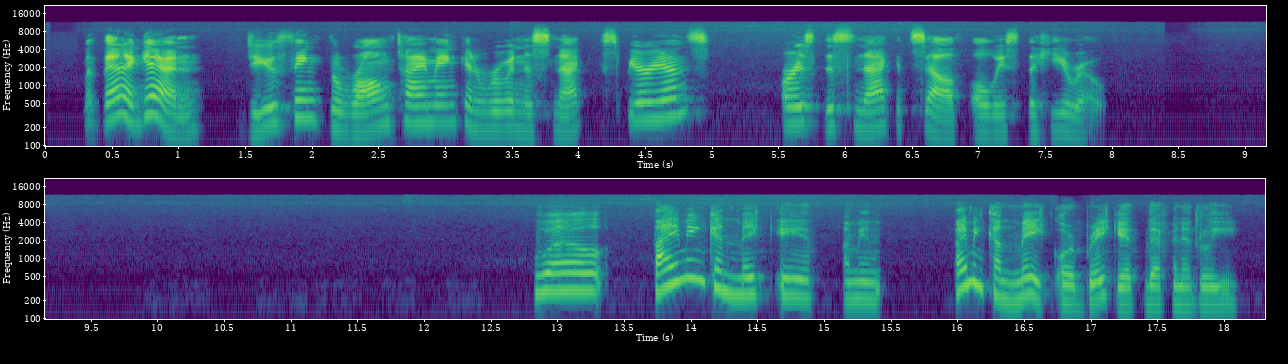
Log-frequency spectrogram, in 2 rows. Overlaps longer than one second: none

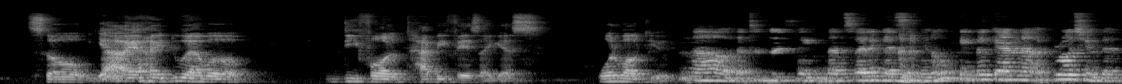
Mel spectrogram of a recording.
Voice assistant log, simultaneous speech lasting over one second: none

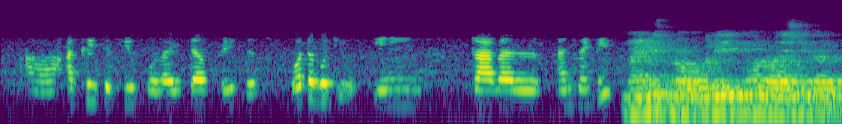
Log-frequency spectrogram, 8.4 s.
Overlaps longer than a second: none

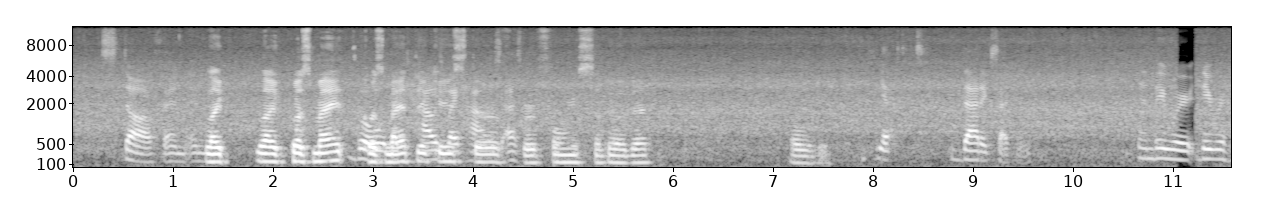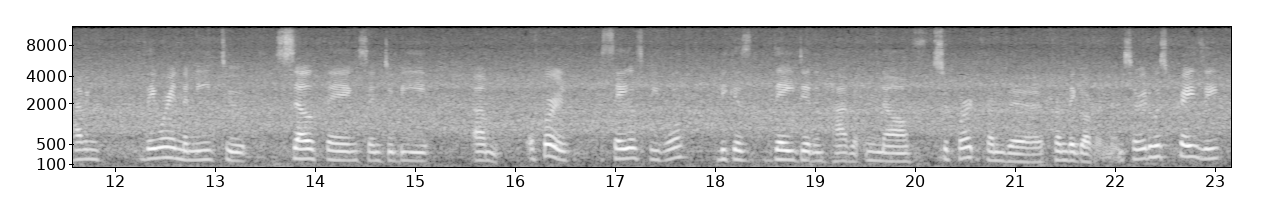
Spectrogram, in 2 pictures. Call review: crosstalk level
present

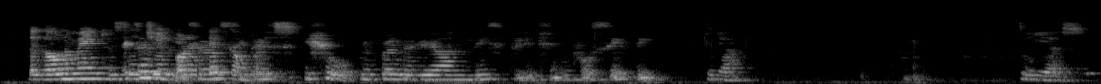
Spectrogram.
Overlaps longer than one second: present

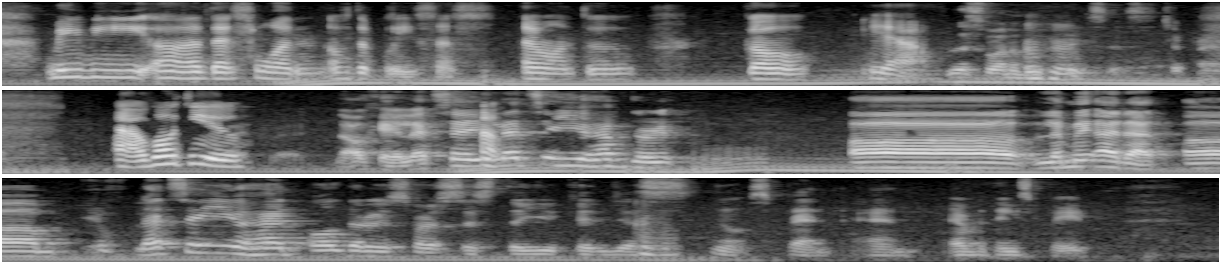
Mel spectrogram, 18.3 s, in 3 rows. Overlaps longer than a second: none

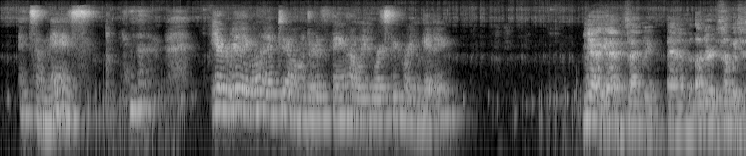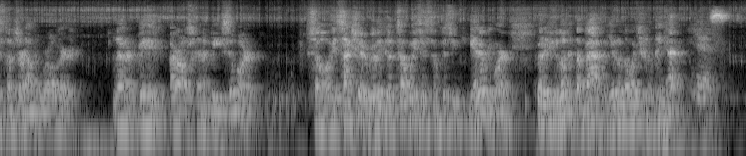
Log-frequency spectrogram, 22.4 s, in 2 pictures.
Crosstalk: none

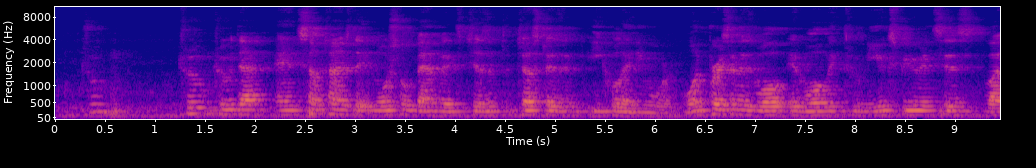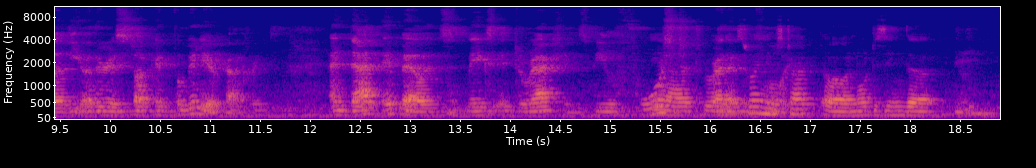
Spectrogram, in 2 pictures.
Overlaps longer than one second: present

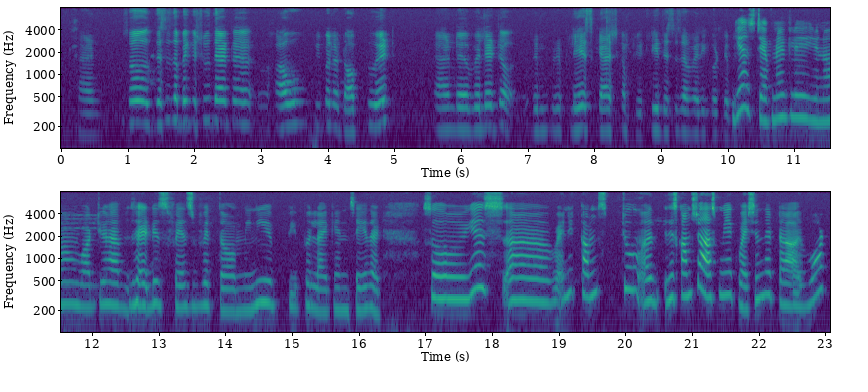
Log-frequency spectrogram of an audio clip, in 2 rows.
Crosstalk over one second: none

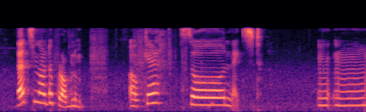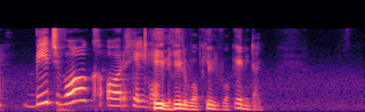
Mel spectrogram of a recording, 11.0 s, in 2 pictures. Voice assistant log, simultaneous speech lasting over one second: none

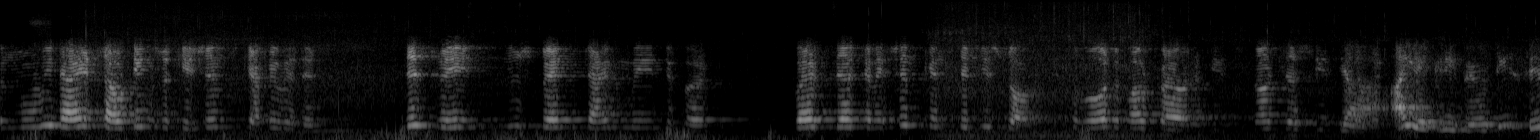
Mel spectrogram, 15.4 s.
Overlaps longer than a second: none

